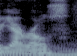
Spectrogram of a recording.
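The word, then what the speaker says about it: Net Yaroze: never pronounce this right is it the net yarus or yaros yeah correct net Euros Euros there we go number 11 to Paul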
